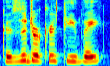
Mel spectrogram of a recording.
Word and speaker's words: Zejockertv: Non, ça s'écrit vraiment The Joker. Il n'y a pas de... Non, c'est vraiment pour le prononcer à la française. Donc, The Joker TV.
